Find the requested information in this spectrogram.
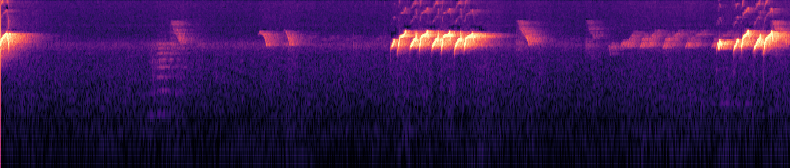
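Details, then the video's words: Female Mountain White-eye, a chatty singer used as tutor sound for pet white-eyes: short high thin chirps, then two bright rapid twittering bursts of about a second each, separated by silence, with no other sounds. "mantenan gunung betina gacor, cocok untuk masteran burung pleci anda."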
